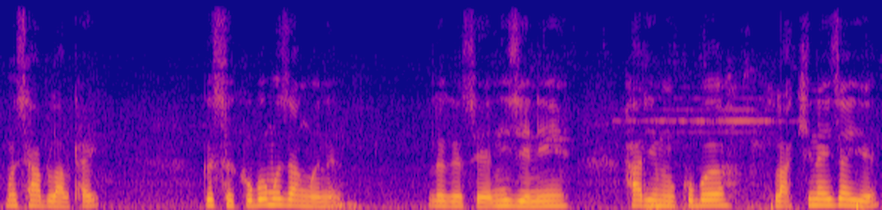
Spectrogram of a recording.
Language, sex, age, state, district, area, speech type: Bodo, female, 30-45, Assam, Baksa, rural, spontaneous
